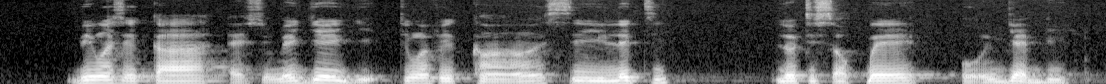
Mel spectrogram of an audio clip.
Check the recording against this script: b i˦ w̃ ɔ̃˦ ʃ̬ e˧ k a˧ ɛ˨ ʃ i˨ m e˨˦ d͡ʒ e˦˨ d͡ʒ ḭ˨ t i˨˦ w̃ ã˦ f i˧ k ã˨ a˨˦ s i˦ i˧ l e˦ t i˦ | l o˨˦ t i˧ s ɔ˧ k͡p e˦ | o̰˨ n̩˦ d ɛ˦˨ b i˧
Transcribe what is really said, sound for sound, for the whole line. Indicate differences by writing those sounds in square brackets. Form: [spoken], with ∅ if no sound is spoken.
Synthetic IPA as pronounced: b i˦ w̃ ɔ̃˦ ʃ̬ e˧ k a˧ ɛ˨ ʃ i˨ m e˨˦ d͡ʒ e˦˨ d͡ʒ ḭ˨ t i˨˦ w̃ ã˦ f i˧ k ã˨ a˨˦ s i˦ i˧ l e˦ t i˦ | l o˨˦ t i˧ s ɔ˧ k͡p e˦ | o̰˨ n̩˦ [d͡ʒ] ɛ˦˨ b i˧

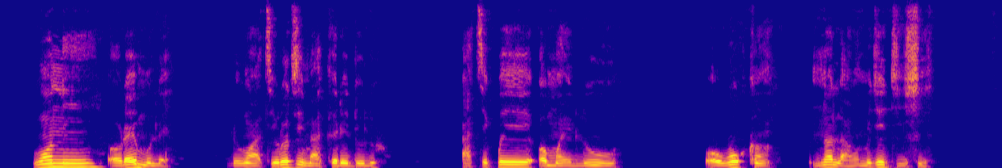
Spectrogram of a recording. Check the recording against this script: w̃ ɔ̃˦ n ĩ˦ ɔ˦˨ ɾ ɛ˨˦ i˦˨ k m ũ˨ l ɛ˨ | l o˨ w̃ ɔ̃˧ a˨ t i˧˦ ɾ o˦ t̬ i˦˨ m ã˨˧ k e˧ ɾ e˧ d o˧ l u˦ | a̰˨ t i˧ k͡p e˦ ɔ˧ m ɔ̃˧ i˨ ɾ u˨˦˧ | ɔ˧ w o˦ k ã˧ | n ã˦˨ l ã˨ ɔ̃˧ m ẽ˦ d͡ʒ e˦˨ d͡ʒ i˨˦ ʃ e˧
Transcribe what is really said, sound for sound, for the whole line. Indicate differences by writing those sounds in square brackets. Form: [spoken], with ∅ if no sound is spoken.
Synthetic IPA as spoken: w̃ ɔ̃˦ n ĩ˦ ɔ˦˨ ɾ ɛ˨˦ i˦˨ [∅] m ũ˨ l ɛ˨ | l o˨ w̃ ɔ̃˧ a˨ t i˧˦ ɾ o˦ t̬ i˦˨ m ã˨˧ k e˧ ɾ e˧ d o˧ l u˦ | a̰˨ t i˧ k͡p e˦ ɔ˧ m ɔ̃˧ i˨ [l] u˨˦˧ | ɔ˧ w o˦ k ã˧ | n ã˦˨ l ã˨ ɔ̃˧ m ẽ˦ d͡ʒ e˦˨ d͡ʒ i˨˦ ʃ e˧

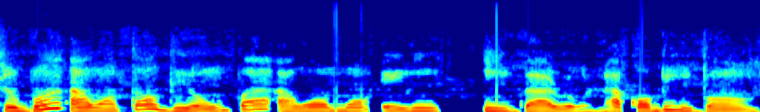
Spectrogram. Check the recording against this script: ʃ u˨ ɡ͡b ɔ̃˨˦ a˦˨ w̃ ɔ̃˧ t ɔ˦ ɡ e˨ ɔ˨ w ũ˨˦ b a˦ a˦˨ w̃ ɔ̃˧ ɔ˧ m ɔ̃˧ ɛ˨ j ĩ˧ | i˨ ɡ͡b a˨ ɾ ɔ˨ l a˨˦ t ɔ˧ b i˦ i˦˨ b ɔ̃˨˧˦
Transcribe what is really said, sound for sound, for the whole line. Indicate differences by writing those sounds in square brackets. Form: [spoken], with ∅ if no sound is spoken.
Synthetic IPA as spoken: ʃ u˨ ɡ͡b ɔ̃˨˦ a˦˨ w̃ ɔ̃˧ t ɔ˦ ɡ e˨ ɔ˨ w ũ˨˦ b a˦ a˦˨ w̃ ɔ̃˧ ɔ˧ m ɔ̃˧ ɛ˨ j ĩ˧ | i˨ ɡ͡b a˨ ɾ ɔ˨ l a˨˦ [k] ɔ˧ b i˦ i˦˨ b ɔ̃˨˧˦

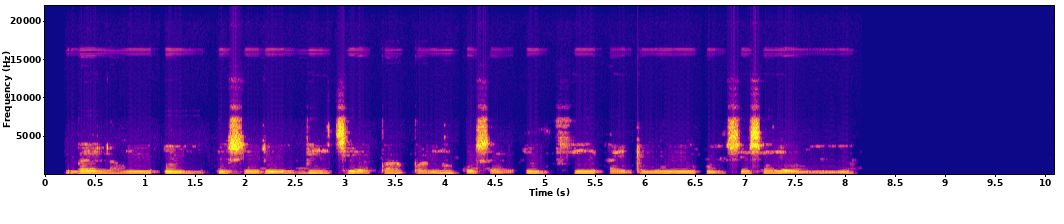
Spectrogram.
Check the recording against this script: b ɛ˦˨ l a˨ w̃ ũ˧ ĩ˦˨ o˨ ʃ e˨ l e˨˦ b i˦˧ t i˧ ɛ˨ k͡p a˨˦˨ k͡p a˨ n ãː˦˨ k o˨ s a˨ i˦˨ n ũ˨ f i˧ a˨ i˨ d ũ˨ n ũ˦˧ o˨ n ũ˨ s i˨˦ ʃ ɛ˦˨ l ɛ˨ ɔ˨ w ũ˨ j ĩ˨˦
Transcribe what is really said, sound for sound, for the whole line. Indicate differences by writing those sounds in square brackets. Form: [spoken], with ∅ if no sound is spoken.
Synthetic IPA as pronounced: b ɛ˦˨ l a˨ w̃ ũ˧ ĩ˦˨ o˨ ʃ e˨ [ɾ] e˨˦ b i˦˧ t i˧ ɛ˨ k͡p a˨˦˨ k͡p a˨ n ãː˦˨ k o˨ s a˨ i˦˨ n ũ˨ f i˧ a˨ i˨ d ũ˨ n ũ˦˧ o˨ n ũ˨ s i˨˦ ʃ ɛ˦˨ l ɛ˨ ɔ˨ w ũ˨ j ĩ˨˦

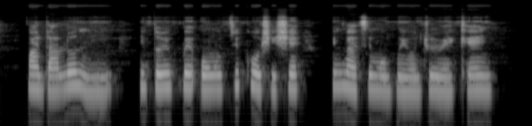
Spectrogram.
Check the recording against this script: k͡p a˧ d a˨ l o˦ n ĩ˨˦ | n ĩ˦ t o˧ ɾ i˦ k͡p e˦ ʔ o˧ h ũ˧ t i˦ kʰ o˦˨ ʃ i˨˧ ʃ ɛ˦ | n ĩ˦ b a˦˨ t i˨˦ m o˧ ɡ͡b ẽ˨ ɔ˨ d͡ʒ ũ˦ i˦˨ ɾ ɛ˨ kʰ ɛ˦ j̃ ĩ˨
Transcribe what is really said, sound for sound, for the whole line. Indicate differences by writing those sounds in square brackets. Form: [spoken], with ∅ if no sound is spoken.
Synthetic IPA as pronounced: k͡p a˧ d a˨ l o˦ n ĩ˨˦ | n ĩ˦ t o˧ ɾ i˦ k͡p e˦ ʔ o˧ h ũ˧ t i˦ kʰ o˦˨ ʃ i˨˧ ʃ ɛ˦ | n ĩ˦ [ɡ͡b] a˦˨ t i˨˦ m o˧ ɡ͡b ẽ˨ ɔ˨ d͡ʒ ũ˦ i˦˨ ɾ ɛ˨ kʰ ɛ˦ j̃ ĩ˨

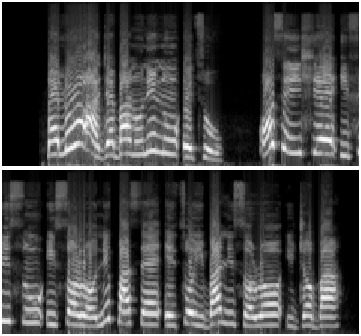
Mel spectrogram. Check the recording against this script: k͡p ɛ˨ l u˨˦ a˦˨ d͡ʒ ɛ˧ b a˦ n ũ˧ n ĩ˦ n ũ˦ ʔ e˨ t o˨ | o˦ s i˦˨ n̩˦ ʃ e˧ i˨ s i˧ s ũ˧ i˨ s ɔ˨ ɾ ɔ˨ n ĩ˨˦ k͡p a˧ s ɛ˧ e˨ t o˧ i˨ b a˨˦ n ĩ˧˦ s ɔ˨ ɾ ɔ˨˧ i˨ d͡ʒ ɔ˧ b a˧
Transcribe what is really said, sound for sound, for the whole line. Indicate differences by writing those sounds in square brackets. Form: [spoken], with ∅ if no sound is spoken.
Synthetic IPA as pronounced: k͡p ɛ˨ l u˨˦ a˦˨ d͡ʒ ɛ˧ b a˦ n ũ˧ n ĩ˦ n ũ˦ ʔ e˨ t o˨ | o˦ s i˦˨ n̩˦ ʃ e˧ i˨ [f] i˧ s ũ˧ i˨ s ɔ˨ ɾ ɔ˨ n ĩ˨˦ k͡p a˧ s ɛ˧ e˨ t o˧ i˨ b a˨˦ n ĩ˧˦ s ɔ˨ ɾ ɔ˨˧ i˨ d͡ʒ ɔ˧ b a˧

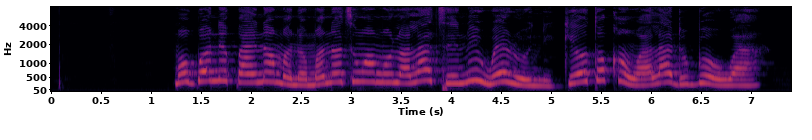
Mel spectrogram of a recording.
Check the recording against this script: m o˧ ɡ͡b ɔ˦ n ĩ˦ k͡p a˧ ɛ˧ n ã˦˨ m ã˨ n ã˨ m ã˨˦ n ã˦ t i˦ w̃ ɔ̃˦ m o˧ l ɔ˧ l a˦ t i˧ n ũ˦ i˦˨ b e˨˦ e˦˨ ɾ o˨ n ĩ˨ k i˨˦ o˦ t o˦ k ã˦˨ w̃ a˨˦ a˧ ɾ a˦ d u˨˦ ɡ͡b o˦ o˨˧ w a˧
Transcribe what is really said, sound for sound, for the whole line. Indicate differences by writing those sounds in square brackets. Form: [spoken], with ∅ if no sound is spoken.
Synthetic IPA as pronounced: m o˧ ɡ͡b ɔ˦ n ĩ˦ k͡p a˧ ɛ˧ n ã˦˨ m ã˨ n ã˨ m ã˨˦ n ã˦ t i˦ w̃ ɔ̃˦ m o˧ l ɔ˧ l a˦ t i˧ n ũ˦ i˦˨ [w] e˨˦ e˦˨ ɾ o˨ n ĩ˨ k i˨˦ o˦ t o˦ k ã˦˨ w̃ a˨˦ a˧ [l] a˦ d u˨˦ ɡ͡b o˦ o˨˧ w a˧

